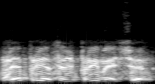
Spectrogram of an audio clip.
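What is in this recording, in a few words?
Serbian enemy detected mood med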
